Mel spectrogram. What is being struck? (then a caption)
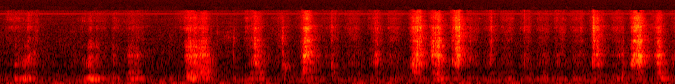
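Scratch-art card with a black coating, scraped by a wooden stylus. A wooden stylus scratches rapid strokes into the coating of a thin, black-coated scratch-art paper card lying on a table. About twelve quiet, dry, raspy scratches come in short bursts, with a papery mid-range hiss and bright edges that stop almost instantly after each stroke.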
